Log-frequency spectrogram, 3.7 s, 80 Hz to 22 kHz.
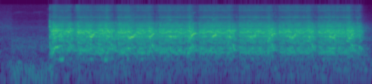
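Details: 1985 Honda Elite 150 barn-find scooter, 3000 miles; the starter whirs high and steady for about three seconds, but the engine never catches: cranks but no start, with a battery issue suspected.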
